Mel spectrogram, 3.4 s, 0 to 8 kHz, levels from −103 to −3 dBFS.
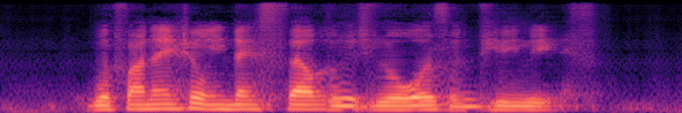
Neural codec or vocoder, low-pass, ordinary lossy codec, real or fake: codec, 16 kHz, 0.5 kbps, FreqCodec, larger model; 7.2 kHz; none; fake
